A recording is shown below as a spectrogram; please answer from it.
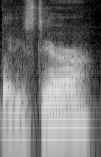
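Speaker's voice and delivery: normal talking voice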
